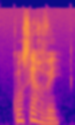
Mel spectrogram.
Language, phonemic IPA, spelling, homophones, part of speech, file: French, /kɔ̃.sɛʁ.ve/, conserver, conservai / conservé / conservée / conservées / conservés / conservez, verb, Fr-conserver.ogg
- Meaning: 1. to keep (in a particular place) 2. to retain, conserve, preserve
